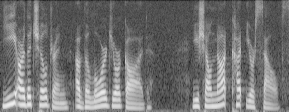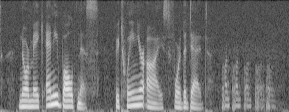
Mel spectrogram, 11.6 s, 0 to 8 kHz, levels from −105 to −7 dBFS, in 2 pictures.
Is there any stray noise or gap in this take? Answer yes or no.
yes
